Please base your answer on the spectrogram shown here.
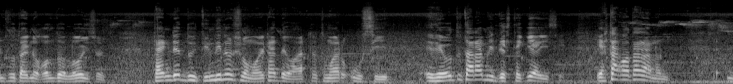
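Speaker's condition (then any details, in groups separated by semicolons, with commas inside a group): No condition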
